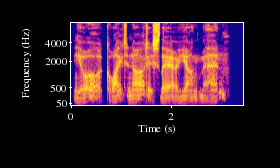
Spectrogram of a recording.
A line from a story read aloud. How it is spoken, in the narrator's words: a raspy voice said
